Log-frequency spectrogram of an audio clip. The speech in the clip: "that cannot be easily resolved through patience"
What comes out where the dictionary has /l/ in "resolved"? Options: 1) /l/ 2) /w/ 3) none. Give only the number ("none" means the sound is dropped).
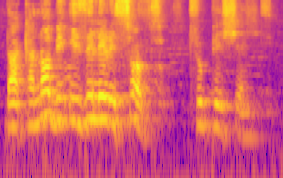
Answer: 3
